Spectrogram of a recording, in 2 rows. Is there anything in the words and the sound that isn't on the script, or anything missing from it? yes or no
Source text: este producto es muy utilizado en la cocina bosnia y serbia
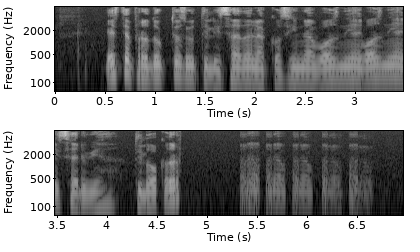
yes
